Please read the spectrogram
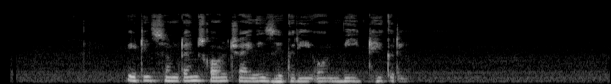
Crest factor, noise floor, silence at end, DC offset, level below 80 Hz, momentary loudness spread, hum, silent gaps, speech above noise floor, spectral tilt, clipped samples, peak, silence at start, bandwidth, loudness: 18 dB; -52 dBFS; 2.05 s; under 0.1%; -68 dBFS; 12 LU; none; none; 28 dB; -6 dB/octave; under 0.1%; -8 dBFS; 1.25 s; 11.5 kHz; -25 LUFS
